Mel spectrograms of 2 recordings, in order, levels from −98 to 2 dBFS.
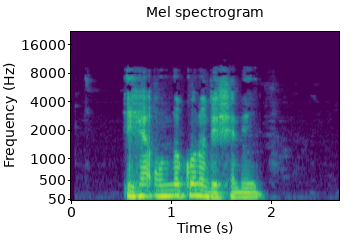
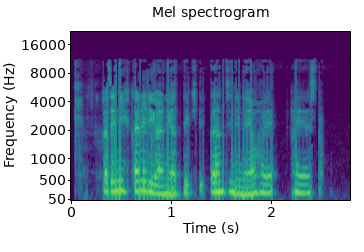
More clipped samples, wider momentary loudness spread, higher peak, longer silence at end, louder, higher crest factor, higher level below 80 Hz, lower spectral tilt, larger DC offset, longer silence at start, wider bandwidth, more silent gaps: neither; about the same, 8 LU vs 7 LU; first, 0 dBFS vs -6 dBFS; first, 0.8 s vs 0.3 s; first, -15 LUFS vs -22 LUFS; about the same, 16 dB vs 16 dB; about the same, -42 dBFS vs -44 dBFS; about the same, -7 dB/octave vs -7 dB/octave; neither; first, 0.55 s vs 0.05 s; second, 7.8 kHz vs 11.5 kHz; neither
